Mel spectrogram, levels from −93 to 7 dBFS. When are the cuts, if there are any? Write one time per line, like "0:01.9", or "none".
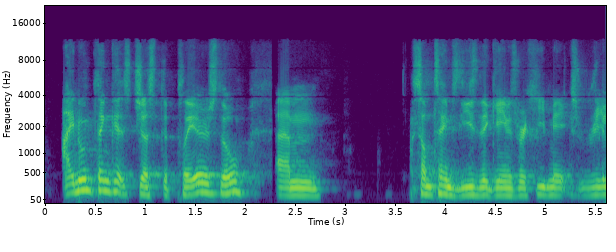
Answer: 0:02.3

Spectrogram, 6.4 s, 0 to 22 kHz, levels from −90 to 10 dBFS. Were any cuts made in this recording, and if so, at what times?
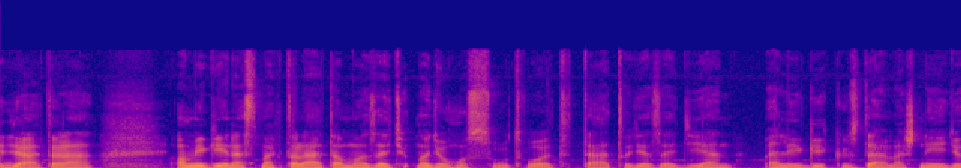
none

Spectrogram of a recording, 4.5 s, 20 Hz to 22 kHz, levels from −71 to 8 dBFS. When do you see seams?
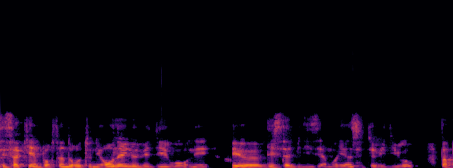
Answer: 0:02.3
0:03.5

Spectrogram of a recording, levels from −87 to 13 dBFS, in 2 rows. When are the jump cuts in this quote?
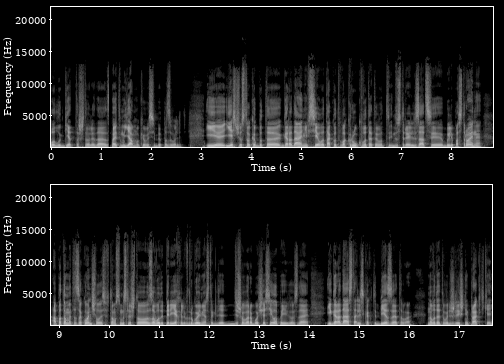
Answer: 0:01.1

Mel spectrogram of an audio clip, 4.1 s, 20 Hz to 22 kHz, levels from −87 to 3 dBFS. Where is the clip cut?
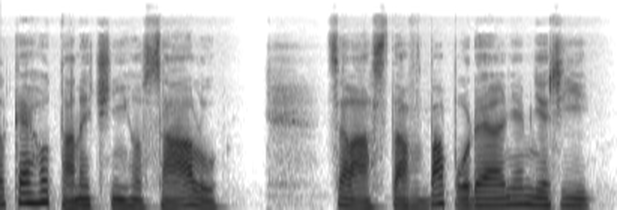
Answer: none

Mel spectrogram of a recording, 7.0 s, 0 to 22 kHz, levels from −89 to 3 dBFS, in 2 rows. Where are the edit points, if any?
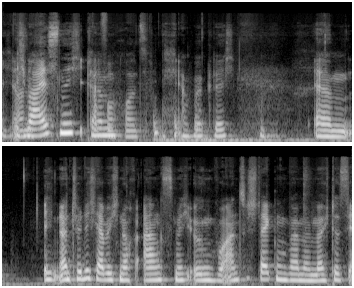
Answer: none

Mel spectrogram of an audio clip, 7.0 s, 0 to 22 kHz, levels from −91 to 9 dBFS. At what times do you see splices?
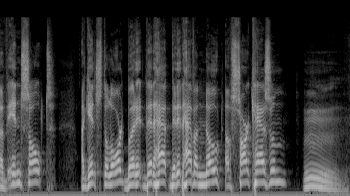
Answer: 0:02.4
0:05.9

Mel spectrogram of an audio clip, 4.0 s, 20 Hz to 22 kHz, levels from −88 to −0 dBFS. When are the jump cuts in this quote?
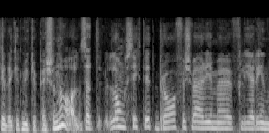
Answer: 0:01.2

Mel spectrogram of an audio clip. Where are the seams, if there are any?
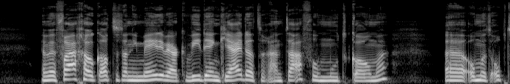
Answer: none

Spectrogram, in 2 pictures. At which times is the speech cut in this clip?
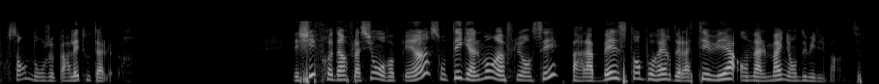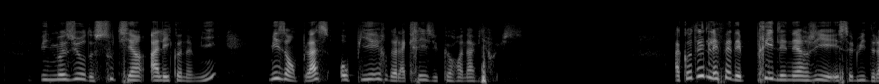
none

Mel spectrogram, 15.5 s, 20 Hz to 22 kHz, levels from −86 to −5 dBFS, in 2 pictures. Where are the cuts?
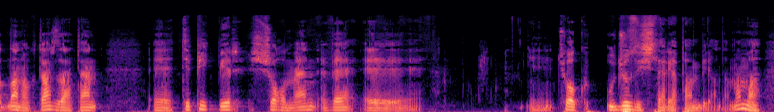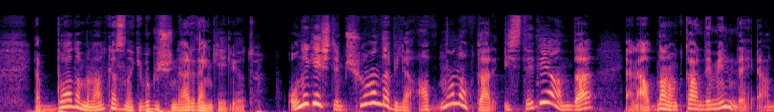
0:10.5

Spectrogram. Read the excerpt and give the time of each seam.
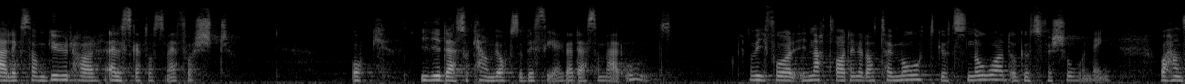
0:07.5

